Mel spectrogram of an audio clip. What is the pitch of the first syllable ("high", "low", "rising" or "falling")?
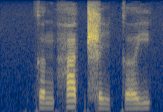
low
